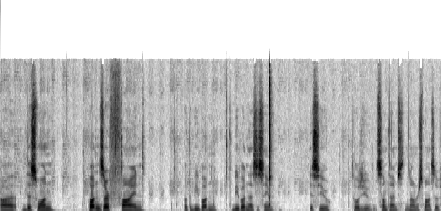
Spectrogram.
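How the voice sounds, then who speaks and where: A man's very deep, low voice in a monotone, flat intonation, with long, frequent pauses and music in the background. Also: moderate pace. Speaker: gaming hardware reviewer. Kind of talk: product review talk to camera.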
